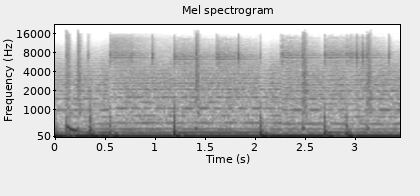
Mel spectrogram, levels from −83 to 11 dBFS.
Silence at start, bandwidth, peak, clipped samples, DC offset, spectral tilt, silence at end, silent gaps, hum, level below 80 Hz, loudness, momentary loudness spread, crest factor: 0 s; 14 kHz; 0 dBFS; under 0.1%; under 0.1%; -5 dB/octave; 0 s; none; none; -10 dBFS; -12 LUFS; 3 LU; 8 dB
